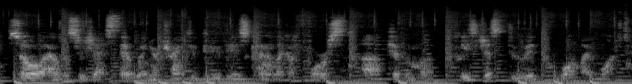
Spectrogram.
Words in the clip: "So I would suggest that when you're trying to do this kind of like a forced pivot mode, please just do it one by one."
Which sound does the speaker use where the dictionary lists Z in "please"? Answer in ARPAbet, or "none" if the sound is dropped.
Z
